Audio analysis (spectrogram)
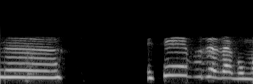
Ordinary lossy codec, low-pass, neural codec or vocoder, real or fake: MP3, 24 kbps; 3.6 kHz; vocoder, 44.1 kHz, 128 mel bands every 512 samples, BigVGAN v2; fake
